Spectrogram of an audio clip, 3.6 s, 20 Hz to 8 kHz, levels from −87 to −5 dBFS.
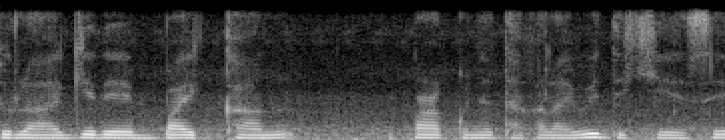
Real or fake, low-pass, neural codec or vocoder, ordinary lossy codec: real; 7.2 kHz; none; none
